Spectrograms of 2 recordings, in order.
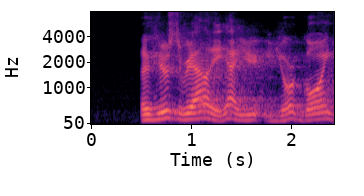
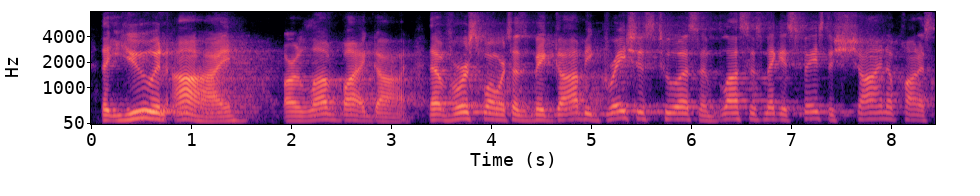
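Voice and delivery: preaching at full force; 2 semitones higher, 6 dB louder than usual. Acted. Preacher to congregation on God's love, full force. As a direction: drive it home from the pulpit. Preaching the good news loudly.

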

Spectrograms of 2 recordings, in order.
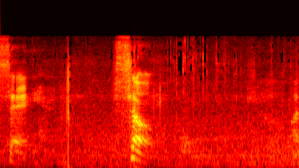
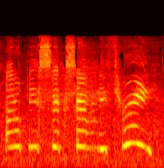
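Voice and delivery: very high falsetto cashier; cashier's voice. Retold or imitated. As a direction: squeak the price like a cashier. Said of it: "the lady behind the counter was like".

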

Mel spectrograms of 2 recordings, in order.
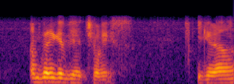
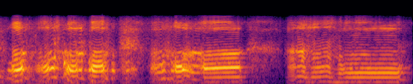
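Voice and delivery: drawn-out giggling laugh; long laugh. Real, not acted. Laughing at his drunk mate's bedtime rant, giggling. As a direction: laugh it out helplessly.

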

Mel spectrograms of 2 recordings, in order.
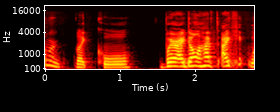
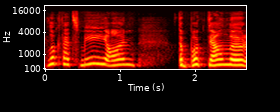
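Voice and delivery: tag; 8 semitones higher, slower than usual. Retold or imitated. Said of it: "you're all excited".

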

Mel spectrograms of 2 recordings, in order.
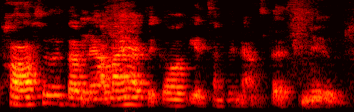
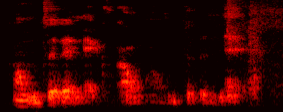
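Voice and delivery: whispered transition line; whispering; 12 dB quieter than usual. Real, not acted. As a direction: breathe it out in a whisper. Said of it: "whispered sign-off".

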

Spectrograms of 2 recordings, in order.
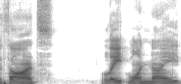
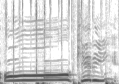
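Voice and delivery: very high, drawn-out falsetto coo; high-pitched cooing; much slower than usual. Real, not acted. Player spotting a kitty, very high cooing. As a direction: coo sky-high at a cat.

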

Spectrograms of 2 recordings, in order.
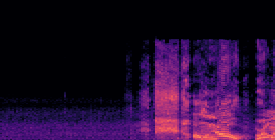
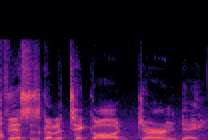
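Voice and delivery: ordinary talk, nothing marked

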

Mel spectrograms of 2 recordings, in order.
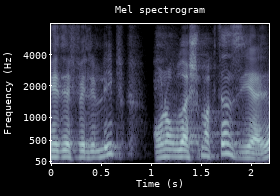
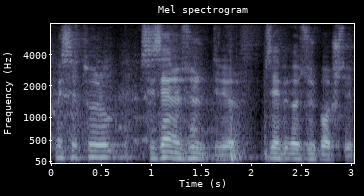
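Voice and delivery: mock apology; 6 semitones lower, 5 dB quieter than usual. Mock apology scene, director coaching.

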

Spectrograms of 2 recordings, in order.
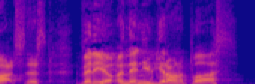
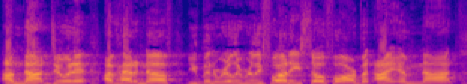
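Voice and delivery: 1 loud panicked refusal; 4 semitones higher, 10 dB louder than usual. Retold or imitated. Refusing to go down rapid.

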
